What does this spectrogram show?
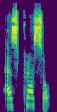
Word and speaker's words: Espresso: Espresso. No X sound at all. The S stays intact and the stress falls on the second syllable, which is press.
